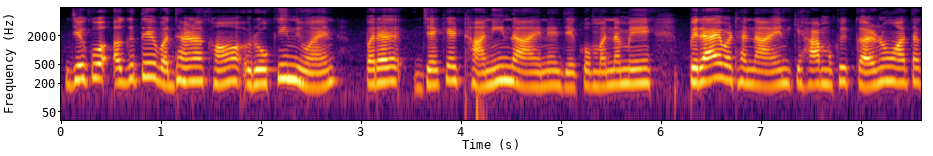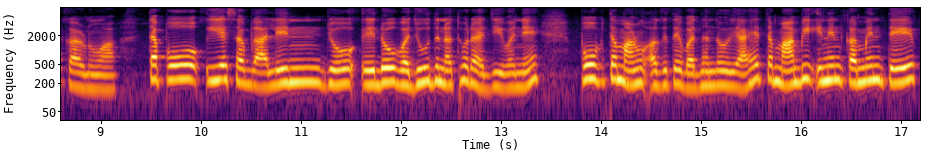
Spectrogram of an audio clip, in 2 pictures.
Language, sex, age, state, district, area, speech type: Sindhi, female, 30-45, Uttar Pradesh, Lucknow, urban, spontaneous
